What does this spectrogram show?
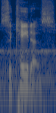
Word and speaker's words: cicadas: Cicadas.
